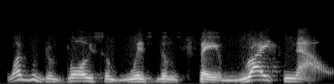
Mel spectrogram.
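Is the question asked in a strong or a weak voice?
strong. The question is asked firmly and with confidence. The asker expects a real answer. The speaker calls it right. "ask it openly and also strong"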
